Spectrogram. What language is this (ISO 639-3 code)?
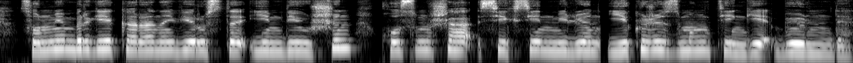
kaz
